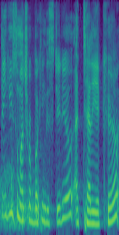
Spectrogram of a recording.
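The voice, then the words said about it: Put-on French accent. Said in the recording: “any excuse for me to have a French accent.”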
